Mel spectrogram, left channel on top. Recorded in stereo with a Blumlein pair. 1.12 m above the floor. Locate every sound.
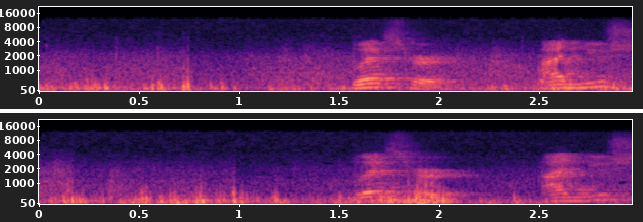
1.6 s a man speaking: 60° left, 1.2 m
